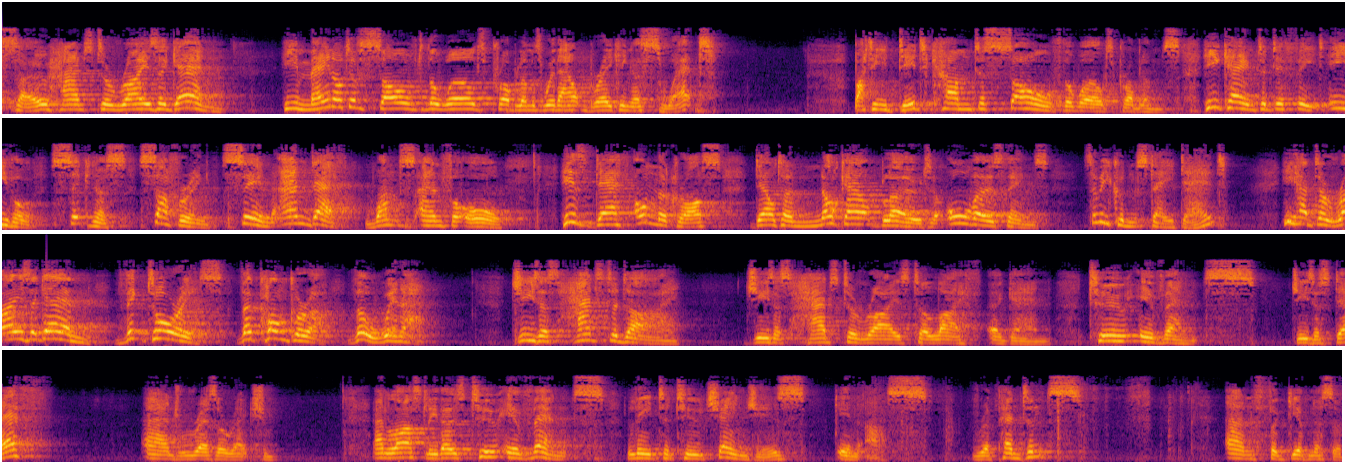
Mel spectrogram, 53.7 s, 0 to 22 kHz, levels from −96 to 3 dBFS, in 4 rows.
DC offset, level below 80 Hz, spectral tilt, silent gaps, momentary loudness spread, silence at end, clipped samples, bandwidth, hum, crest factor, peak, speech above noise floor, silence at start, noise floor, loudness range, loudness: under 0.1%; -56 dBFS; -4.5 dB/octave; none; 10 LU; 0 s; under 0.1%; 8.8 kHz; none; 16 dB; 0 dBFS; 44 dB; 0 s; -59 dBFS; 5 LU; -15 LUFS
